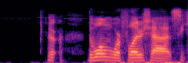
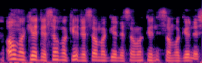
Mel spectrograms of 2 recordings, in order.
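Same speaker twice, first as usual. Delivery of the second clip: higher at first, fading away; panicked repeating; 3 semitones higher, faster than usual. A narrator's reading. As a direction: panic loop, dying down. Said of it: "she thought as she jerked away".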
